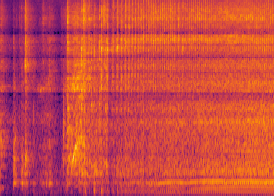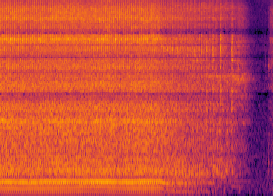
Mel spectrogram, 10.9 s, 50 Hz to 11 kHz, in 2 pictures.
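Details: 29-year-old Rally electric-start mower, battery charged two days, oil change and blade sharpening still due: starter cranks briefly, engine catches and settles into a steady, even small-engine run before shutting off; healthy start.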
